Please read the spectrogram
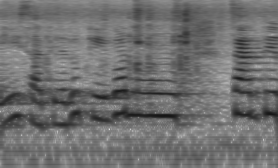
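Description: A woman's voice, untranscribed, over the faint sizzle of masala frying in a steel kadai; the voice breaks off briefly near the end.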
